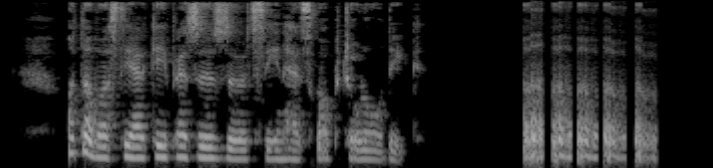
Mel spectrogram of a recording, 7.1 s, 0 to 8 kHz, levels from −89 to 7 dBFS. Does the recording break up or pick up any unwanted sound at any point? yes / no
yes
